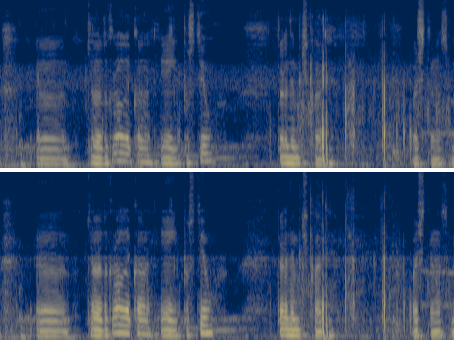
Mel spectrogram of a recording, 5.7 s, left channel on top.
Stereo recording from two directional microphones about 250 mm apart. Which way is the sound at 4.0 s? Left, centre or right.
Right.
